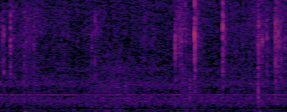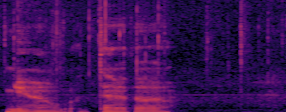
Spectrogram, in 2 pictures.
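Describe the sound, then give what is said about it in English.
Typing on a computer keyboard, with faint, rapid key clicks running throughout and a voice briefly talking over them near the middle. “What else should I type?”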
